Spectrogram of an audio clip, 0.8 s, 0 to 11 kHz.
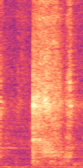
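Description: Utensil scraping and stirring in a metal wok (kawali) holding chopped food while cooking for a November 1 offering, a short burst of close metallic scraping after a quiet start.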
